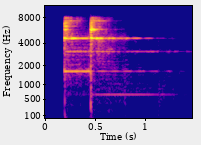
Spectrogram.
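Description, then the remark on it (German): A brief two-note advertisement jingle of bright, bell-like chimes struck in quick succession, their ringing tones lingering and fading out within about a second, with no voices. “Und bevor wir richtig loslegen, kommt natürlich, und da müssen wir ein bisschen seriös sein, die Werbeeinspielung.”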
